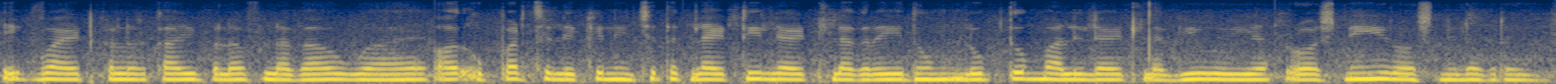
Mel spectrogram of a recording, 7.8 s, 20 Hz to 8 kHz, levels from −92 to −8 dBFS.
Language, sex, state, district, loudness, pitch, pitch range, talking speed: Hindi, female, Chhattisgarh, Sarguja, -13 LUFS, 195 Hz, 190-205 Hz, 260 wpm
